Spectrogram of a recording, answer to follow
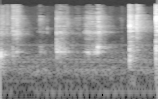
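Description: Metal measuring spoon and whisk knocking and scraping against a stainless steel mixing bowl of dry ingredients while baking powder is spooned in: a few short clinks and scrapes, the sharpest at the start and near the end.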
